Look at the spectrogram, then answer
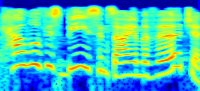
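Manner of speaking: put-on sugary sweet voice. Describing how Mary speaks in every movie: mock very nice Mary voice. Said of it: "in this like very nice".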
